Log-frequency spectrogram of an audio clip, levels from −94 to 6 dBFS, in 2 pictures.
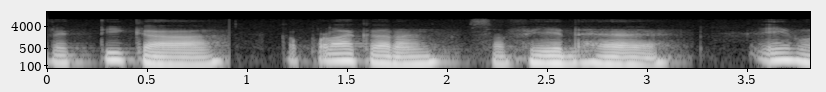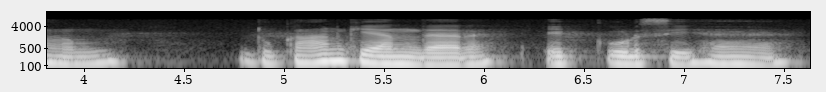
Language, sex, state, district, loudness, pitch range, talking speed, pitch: Hindi, male, Jharkhand, Palamu, -16 LUFS, 115-140 Hz, 110 wpm, 125 Hz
